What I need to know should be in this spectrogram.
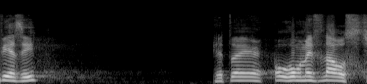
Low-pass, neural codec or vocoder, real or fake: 10.8 kHz; codec, 24 kHz, 0.9 kbps, WavTokenizer, small release; fake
